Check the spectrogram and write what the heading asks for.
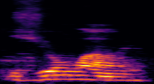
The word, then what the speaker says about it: João: But uh he says, "No, you don't say João." And I don't make it dramatic. He literally said to me "It's not making it dramatic, but this is literally how you say it. It's João, not João." But like a little wave in the in the name.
